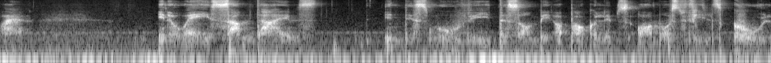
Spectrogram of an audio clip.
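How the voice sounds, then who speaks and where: An ASMR host whispers in a breathy, unvoiced voice with a bright, crisp edge. The delivery is very slow and informal, with halting pauses, like casual rambling through a list. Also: very high voice.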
